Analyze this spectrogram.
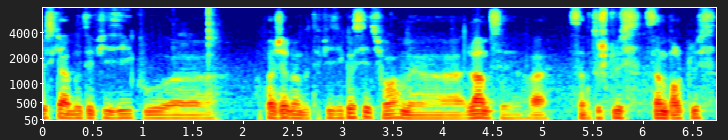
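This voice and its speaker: Soft-spoken and dark, mellow in tone, a man talks at a fairly quick pace with a very deep, low pitch and monotone, flat intonation. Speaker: interview guest, author of a memoir. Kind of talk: interview. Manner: hesitant, many fillers.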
